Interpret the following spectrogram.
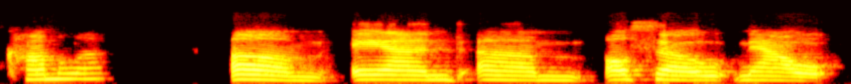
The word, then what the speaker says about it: Kamala: still mispronouncing her name it's not kamala it's not camella it's not pamela it's kamala um and um also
